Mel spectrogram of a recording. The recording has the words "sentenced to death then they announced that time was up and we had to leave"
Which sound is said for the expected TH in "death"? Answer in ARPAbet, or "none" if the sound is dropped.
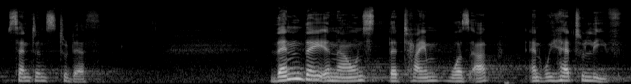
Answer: TH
